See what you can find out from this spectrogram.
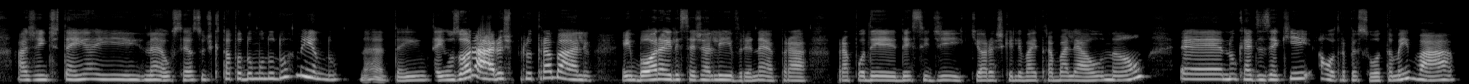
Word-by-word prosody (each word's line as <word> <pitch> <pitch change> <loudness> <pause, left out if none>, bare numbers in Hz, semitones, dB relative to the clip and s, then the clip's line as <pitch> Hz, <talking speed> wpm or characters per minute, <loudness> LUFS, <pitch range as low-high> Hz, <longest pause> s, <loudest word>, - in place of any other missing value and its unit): a 205 - -2
gente 215 +1 -2
tem 225 +1 +1
aí, 225 -3 0
né, 210 -1 +1
o 190 - -2
senso 200 +2 -4
de 215 - -10
que - - -13
tá 255 - -3
todo 260 -1 -3
mundo 265 +1 -1
dormindo, 300 - +1 0.2
né. 225 -4 -6
Tem 190 +3 -3
tem 195 -1 -1
os 215 +2 0
horários 260 +1 +8
para 265 - -8
o - - -9
trabalho. 260 -9 +2 0.3
Embora 205 +4 +5
ele 220 -1 +3
seja 210 -1 -1
livre, 200 -4 -1
né, 190 0 -2
pra 180 -1 -3 0.3
pra 190 -1 -4
poder 190 0 0
decidir 190 0 -5
que 185 - -4
horas 185 0 -4
que - - -10
ele 190 0 -4
vai 185 0 -3
trabalhar 185 -1 -3
ou 190 +2 -3
não, 210 - 0 0.3
eh, 240 -1 +1
não 235 +1 0
quer 225 -1 0
dizer 215 +1 -1
que 265 +6 -2
a 255 - -6
outra 200 -3 -3
pessoa 190 -2 -5
também 205 +9 -1
vá 210 -3 +2
210 Hz, 195 wpm, -24 LUFS, 190-235 Hz, 0.3 s, horários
